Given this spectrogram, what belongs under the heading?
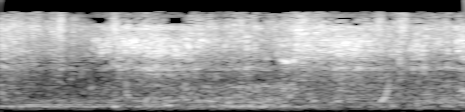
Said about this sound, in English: The impact of the landing threw me against the wall of the fuselage, but a moment later, the sound of water rushing in through the loading doors brought me around fast.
